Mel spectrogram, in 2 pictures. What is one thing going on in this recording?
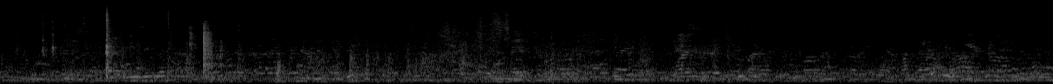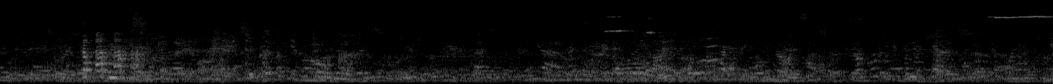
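A man speaks steadily in a large echoing hall.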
